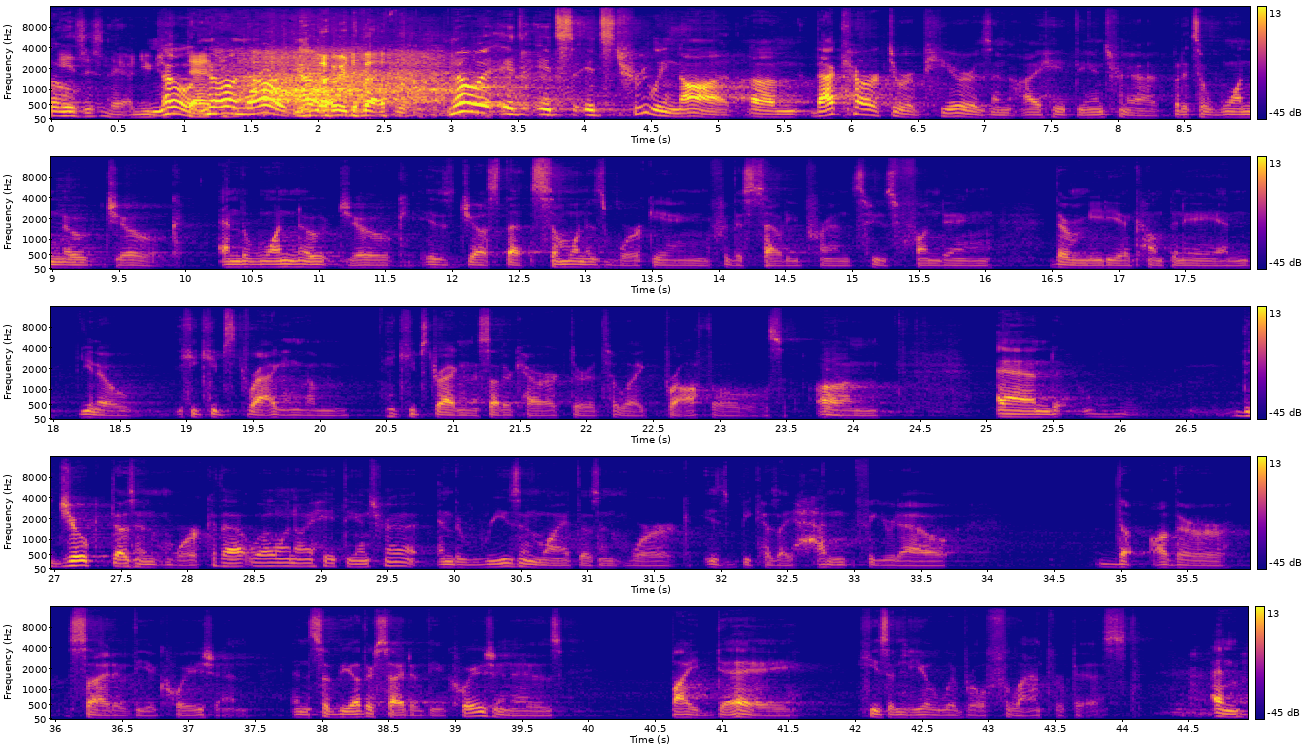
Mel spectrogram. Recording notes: Recorded live in London in April 2019.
